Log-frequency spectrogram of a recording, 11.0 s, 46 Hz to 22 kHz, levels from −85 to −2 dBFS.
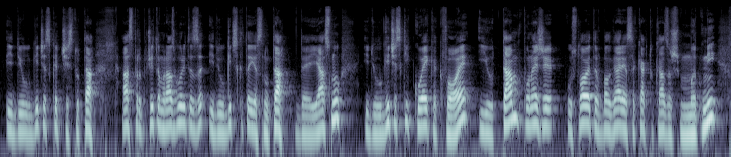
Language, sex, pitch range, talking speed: English, male, 130-165 Hz, 135 wpm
